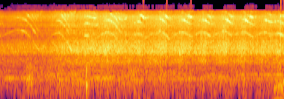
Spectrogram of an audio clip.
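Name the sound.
dental drill whirring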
